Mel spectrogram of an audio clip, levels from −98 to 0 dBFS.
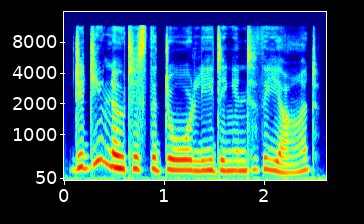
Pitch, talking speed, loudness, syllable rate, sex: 240 Hz, 205 wpm, -18 LUFS, 5.2 syllables/s, female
